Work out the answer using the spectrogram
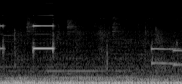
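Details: Mercedes C300 W204 after spark plug replacement (code believed to point to plug number two) and codes cleared: low, even rumble with no stumble or skipped beats under background music; smooth idle, no misfire.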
